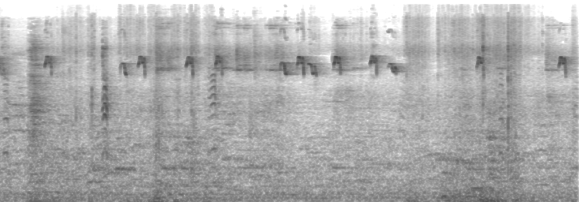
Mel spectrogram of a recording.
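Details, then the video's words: Red avadavat (strawberry finch) giving a run of thin, high chirps about twice a second, with soft rustling and faint background noise. "The Sweetest Sounds of the Strawberry Finch & Red Avadavat"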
